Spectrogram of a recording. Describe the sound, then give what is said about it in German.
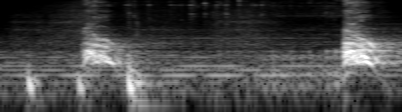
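A pet dog barks in a few short, sharp bursts, with two quick barks close together early on and a louder bark after a pause near the end, heard alone without talk. “Du, stell den Hund ruhig.”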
